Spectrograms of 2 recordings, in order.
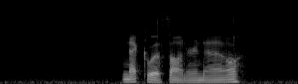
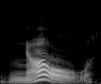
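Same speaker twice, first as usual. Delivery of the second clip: offended no; 8 dB louder than usual. Retold or imitated. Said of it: "super offended".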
